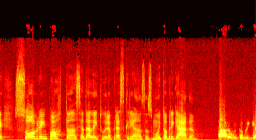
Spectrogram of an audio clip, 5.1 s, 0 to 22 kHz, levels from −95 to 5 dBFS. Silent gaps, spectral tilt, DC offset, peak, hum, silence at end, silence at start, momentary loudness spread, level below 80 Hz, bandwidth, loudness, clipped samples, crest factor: none; -2 dB/octave; under 0.1%; 0 dBFS; none; 0 s; 0 s; 9 LU; -40 dBFS; 18 kHz; -17 LUFS; under 0.1%; 16 dB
